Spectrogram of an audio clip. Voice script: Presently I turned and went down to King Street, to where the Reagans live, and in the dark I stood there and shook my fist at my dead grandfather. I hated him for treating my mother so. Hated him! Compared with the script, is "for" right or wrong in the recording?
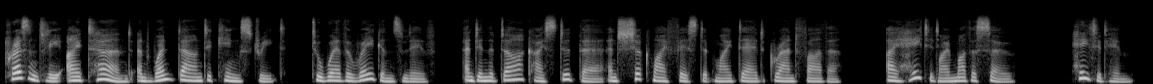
wrong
